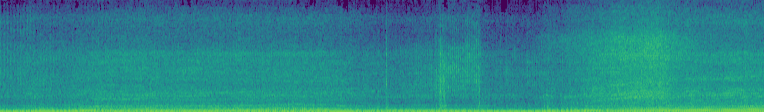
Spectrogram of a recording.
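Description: Water splashes under tyres driving through deep puddles.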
